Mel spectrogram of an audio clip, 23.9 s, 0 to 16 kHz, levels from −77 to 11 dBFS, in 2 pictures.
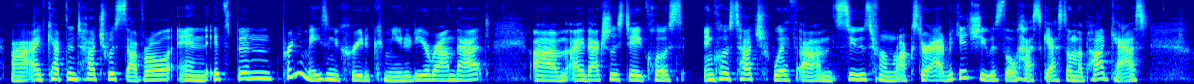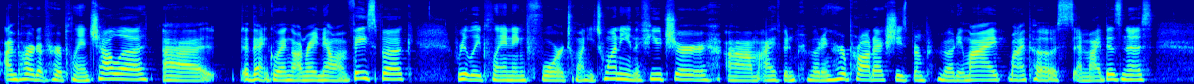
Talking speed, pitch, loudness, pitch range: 190 wpm, 205 Hz, -26 LUFS, 190-225 Hz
